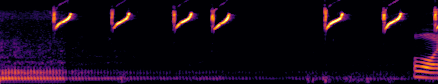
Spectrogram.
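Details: Olive-backed sunbirds facing leader males: sharp rising whistled notes, each quick and high, given in two runs of three with a short gap between, and a man's voice starting at the end.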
